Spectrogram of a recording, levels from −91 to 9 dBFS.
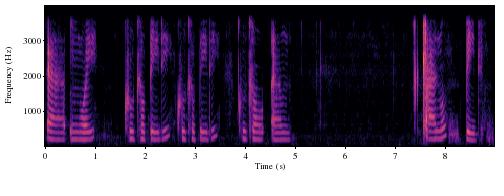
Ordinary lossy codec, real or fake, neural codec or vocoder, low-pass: none; fake; codec, 16 kHz, 4.8 kbps, FACodec; 3.6 kHz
